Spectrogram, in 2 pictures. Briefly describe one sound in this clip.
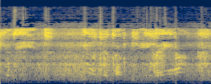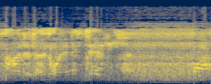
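A radio plays a broadcast through its small loudspeaker, with hiss and crackling static.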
